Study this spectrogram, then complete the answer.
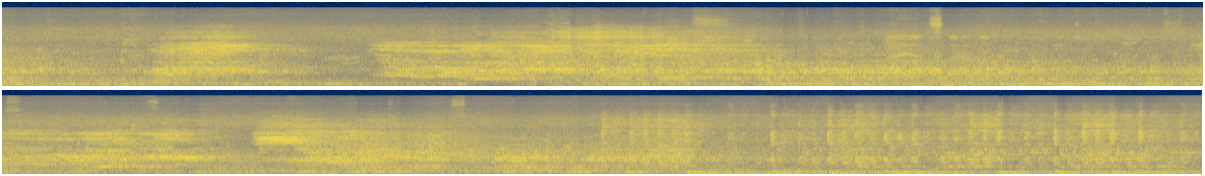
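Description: A fountain show rumbles loudly and deeply.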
